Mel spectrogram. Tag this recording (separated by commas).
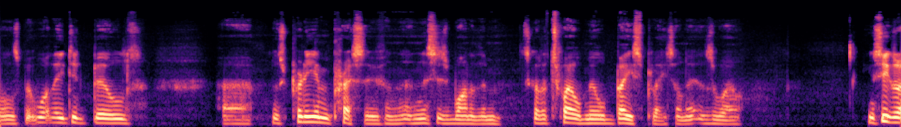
Speech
